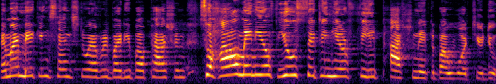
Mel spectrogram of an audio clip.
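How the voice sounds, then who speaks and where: A woman with a non-native accent and a high pitch talks at a fairly quick pace with ordinary pitch variation and hardly any pauses. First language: not English. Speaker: company co-founder speaking to franchise owners. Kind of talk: motivational speech. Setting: convention stage with audience. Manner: animated.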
